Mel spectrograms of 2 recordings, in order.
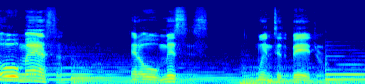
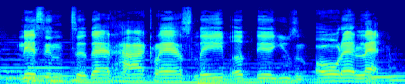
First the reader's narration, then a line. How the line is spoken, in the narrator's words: chuckled to his wife and said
